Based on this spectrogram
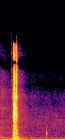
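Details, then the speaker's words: Fiat (Fire engine) no-start: key turned but only two faint clicks about a second apart, no cranking at all. "Ah tá certo ele não dá a partir daí não dá só lhe não funciona"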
